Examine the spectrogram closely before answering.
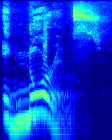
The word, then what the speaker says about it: ignorance: the way it's pronounced I tell people start pronouncing it ignorance ignorance then people will hear the word ignore in it and and the connotation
